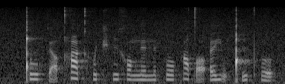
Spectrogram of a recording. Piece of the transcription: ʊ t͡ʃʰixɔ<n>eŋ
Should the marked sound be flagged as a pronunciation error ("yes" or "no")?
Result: yes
